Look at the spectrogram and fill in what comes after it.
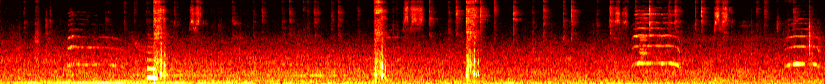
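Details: Stray kitten living on the street coughing: three short, harsh, broadband bursts spaced a few seconds apart, with soft, thin meows in between, over a steady low background hum.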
